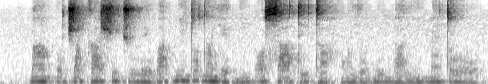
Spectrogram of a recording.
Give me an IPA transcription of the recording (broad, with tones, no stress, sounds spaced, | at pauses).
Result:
ɡ͡b ã˧ b o˨ d͡ʒ a˧ k a˧ ʃ i˧ d͡ʒ u˨ l e˨ w a˨˦ ɡ͡b ĩ˦ d o˦ d ã˧ j e˨ b ĩ˨˦ b ɔ˦ s a˧ t i˨ d a˨ h ɔ̃˨ j o˨ n u˧ n a˨ j ĩ˨˦ m ɛ̃˦ t o˦˨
